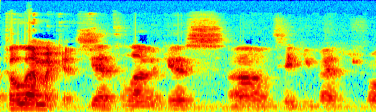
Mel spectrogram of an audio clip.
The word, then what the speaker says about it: Telemachus: Telemachus.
